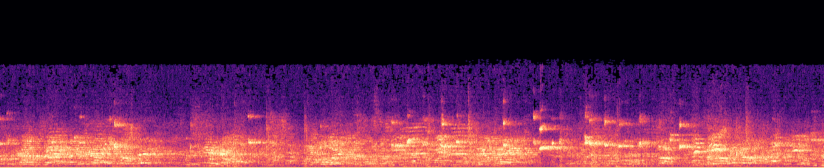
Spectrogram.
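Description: A crowd cheers and chatters throughout a large echoing gym.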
